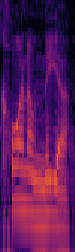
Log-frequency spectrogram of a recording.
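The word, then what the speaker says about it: κοινωνία: it's it's that greek word that would be pronounced coinonia and in fact what happens is that the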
